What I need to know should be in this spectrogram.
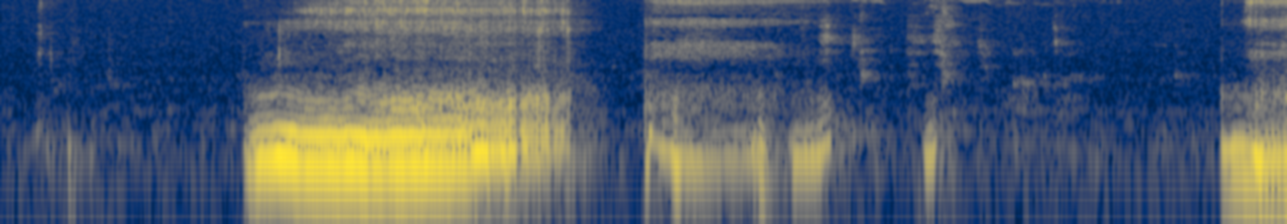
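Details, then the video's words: Toto, a heavy-snoring toy poodle, sleeping soundly after energetic play: a loud two-second tonal snore, followed by shorter wavering snorts and breaths, and another snore starting at the end. "토이푸들- 코골이가 심한 귀여운 강아지 토토"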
